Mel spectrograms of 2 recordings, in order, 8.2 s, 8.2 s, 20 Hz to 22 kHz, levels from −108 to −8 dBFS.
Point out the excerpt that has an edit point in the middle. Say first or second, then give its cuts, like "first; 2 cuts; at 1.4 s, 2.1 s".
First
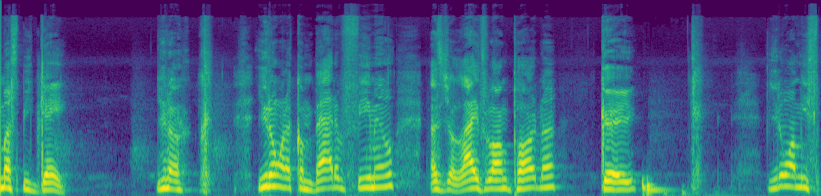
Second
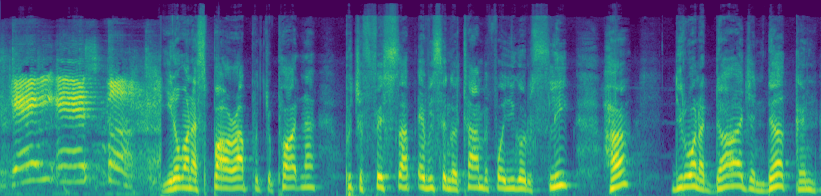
second; 1 cut; at 1.6 s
